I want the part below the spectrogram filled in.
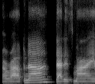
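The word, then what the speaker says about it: Arabena: underscore uh a-r-a-b-e-n-a in if you're wondering it's pronounced arabana that is my like traditional African name it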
